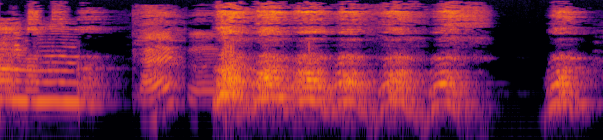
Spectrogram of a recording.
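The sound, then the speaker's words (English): A dog lets out a drawn-out howl, then a rapid string of agitated barks and yips, and after a brief pause one more sharp bark, reacting to someone walking their dog in front of the window. “Someone's walking their dog in front of our window and he's not having it.”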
